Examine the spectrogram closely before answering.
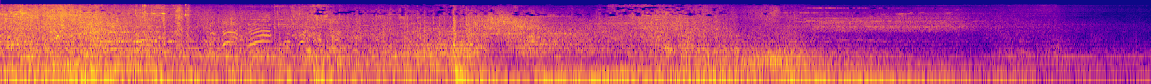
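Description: Game spell effects crackle, whoosh and clash loudly.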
